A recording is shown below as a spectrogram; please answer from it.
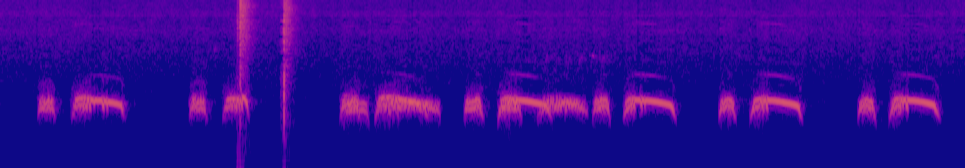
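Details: Local-type spotted dove used as a lure for wild birds, with repeated cooing phrases: a short note followed by a longer mellow coo, about once per second, with two sharp clicks midway.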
